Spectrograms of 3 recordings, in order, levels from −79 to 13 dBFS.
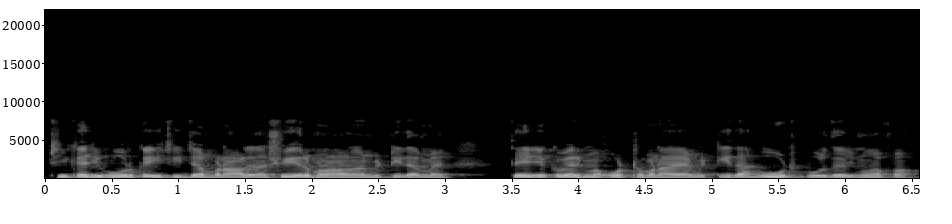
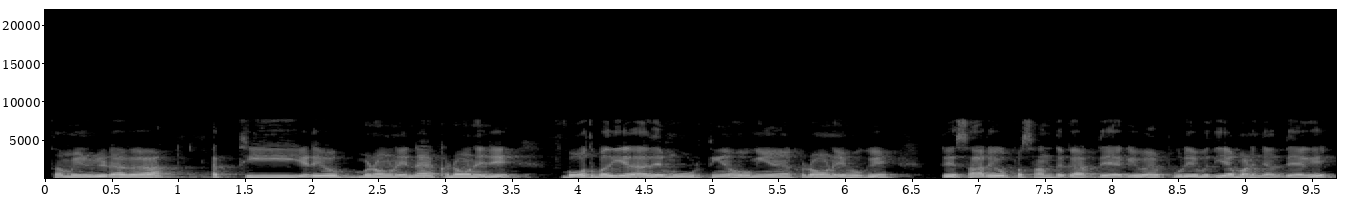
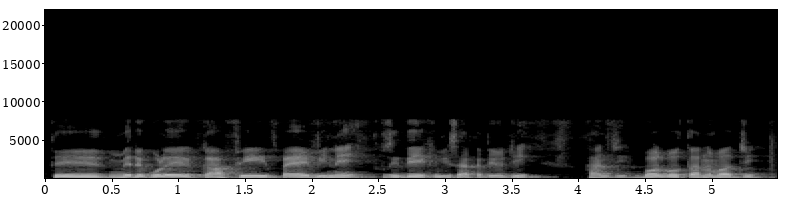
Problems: constant background noise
